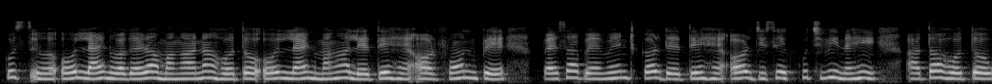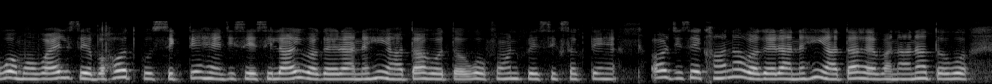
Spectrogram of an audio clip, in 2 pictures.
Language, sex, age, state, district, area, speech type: Urdu, female, 18-30, Bihar, Supaul, rural, spontaneous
